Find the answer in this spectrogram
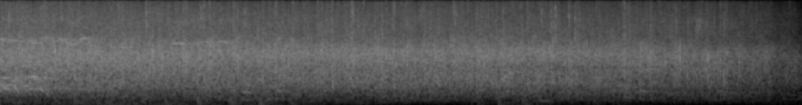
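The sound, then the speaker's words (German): Audience applause for the orchestra stagehands at a carnival concert in Bonn: dense, sustained clapping that holds steady and tapers off at the very end. “Applaus für unsere Orchesterwarte!”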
